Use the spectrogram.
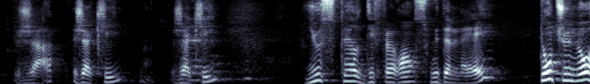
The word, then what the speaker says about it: différance: favorite example is one when difference which shouldn't be pronounced differently but nonetheless is when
